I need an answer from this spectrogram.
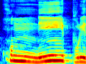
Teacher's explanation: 역행 동화에 따라서 뒤에 오는 니은 때문에 디귿이 니은으로 바뀌게 되는 비음화 현상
